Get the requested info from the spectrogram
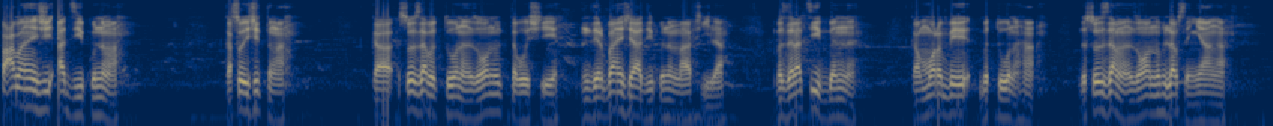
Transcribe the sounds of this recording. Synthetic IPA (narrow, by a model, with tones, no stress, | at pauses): pa˦ʔa˦ba˦n˦ʒi˦ʔa˦diː˦ku˦nɨ˦ma̰˨ | ka˨so˦ʒi˦tɨ˨ŋa˨ | ka˨so˦za˦bɨ˨toː˦nɨ˨n̩˨zʊ˨ŋo˦nu˦ta˨bo˨ʃe˦n̩˦dɪ˨ɾɨ˨ba˦n˦ʒi˦a˨diː˦ku˦nɨ˦mː˦aː˨˦fḭ˨la̰˦ | bɨ˨za˨la˦tiː˦˨ɡ͡bɨ˦nːɨ˨ | ka˨mɔ˦ɾɨ˦be˦bɨ˨toː˦nɨ̰˨ɦa̰˨ | dɨ˨so˦za˦mɨ˨n̩˨zʊ˨ŋo˦nu˦hla˦bɨ˦sɨ˨ɲaː˦ŋa˨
